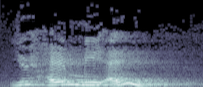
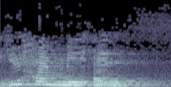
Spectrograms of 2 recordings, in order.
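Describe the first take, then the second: First: It sounds resentful and trapped. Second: It sounds warm and tender.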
